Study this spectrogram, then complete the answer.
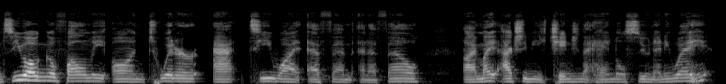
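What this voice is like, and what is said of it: Strained voice that keeps breaking. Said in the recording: “sorry about my voice ... I was really hoping I could get through today without it, like, breaking”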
